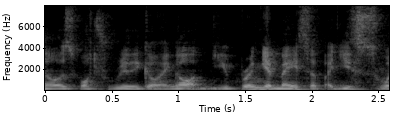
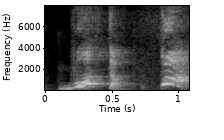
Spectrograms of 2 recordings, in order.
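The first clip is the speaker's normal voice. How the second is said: very high-pitched, very loud, shrill yell; 15 dB louder than usual. Voicing the Spire Tech as he grabs for his pistol: shouting. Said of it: "and just shouts".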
